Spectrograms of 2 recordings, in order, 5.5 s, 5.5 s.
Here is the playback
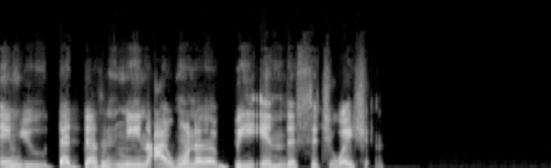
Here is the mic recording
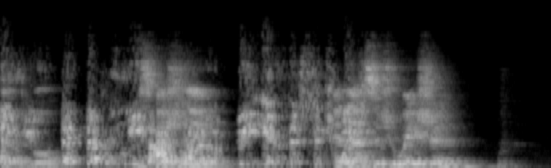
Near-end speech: present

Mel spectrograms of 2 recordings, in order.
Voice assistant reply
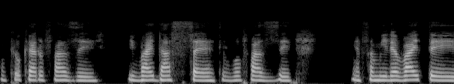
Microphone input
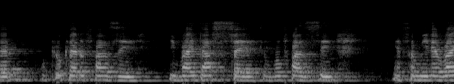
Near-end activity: none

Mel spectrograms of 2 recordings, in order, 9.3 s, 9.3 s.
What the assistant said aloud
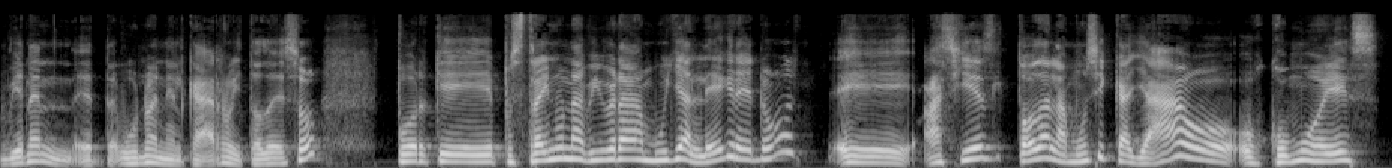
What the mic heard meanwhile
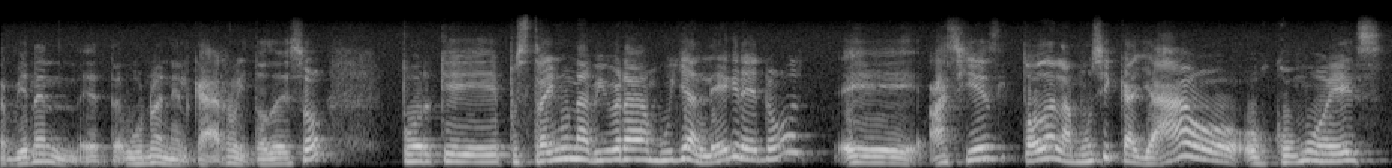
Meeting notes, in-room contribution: none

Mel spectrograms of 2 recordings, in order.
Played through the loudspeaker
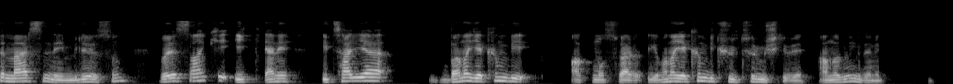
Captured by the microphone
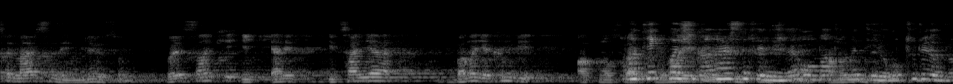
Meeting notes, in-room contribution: present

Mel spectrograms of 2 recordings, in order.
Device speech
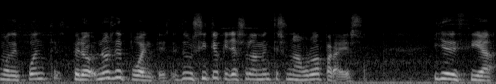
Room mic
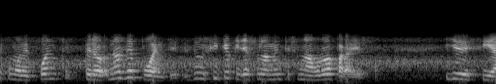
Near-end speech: none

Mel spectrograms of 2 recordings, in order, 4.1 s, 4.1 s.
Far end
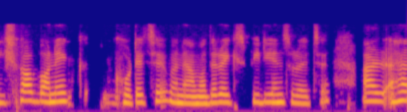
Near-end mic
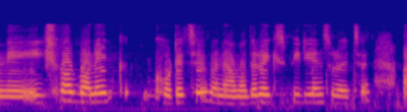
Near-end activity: none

